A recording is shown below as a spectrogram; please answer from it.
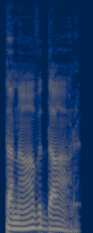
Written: तनावदार

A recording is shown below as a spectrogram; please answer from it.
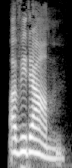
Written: अविराम

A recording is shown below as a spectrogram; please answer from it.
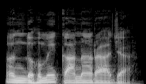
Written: काना

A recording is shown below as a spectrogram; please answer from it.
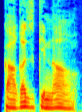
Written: काग़ज़

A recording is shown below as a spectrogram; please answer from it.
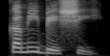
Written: कमीबेशी

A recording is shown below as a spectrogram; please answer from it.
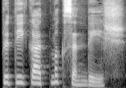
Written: प्रतीकात्मक

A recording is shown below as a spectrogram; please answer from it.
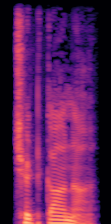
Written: छिटकाना

